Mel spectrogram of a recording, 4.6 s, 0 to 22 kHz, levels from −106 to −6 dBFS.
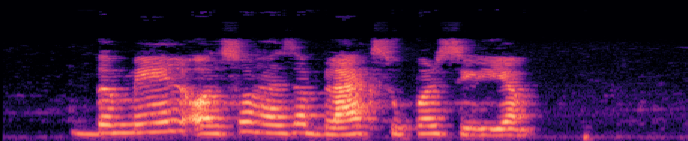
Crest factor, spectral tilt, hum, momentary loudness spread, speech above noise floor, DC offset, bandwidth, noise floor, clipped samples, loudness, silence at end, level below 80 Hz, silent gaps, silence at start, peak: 22 dB; -4.5 dB/octave; none; 11 LU; 44 dB; under 0.1%; 7.4 kHz; -67 dBFS; under 0.1%; -23 LUFS; 0.65 s; -72 dBFS; none; 0.5 s; -4 dBFS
